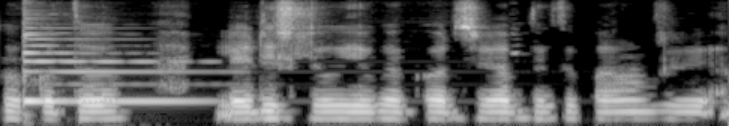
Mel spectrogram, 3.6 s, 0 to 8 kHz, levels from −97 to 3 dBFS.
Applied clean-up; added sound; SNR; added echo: classical method spectral subtraction.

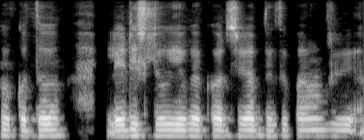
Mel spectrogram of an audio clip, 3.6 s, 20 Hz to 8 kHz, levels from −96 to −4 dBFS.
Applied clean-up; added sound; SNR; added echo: none; none; none; none.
